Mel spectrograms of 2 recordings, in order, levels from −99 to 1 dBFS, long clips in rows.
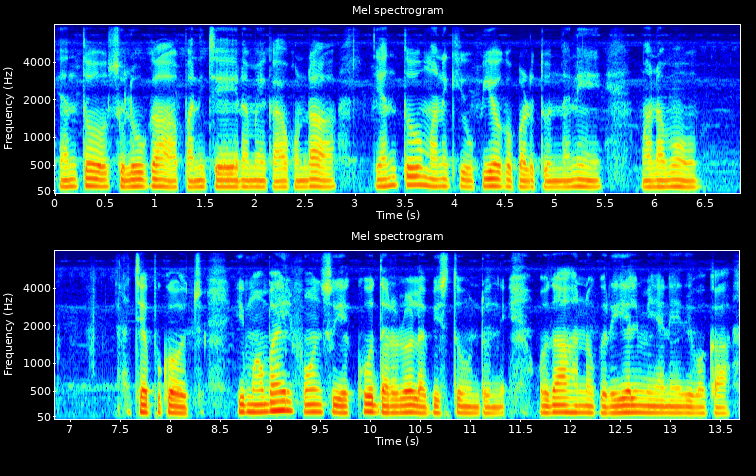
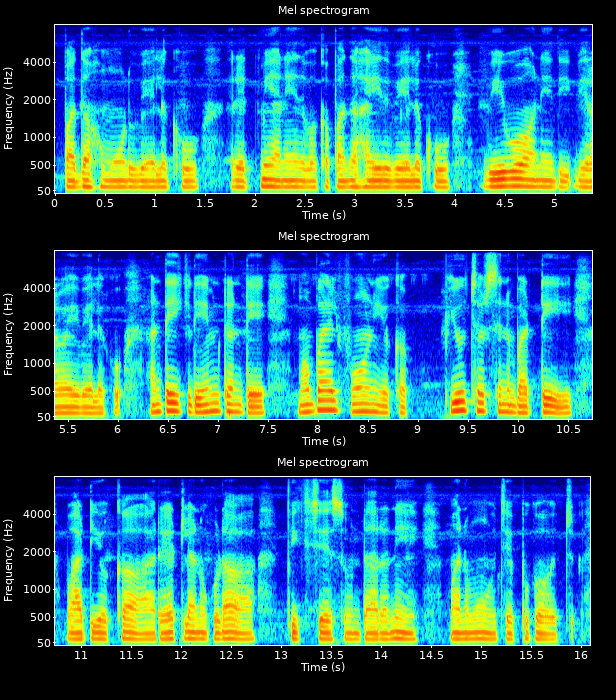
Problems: constant background noise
